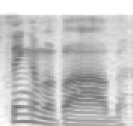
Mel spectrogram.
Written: thingamabob

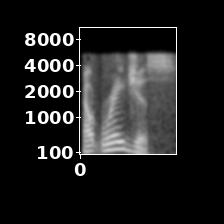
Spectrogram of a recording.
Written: outrageous

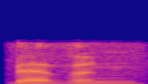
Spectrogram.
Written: Bevin

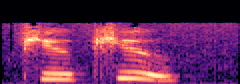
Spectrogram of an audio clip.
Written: pioupiou

